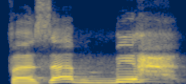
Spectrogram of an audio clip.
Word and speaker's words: فسبح: ফাসাব্বিহ, বিহ এখানে বড় হা, এটা হচ্ছে হা, এটা হচ্ছে হা, এজন্য এখানে বড় হা উচ্চারণ করবেন। যদি ছোট হা উচ্চারণ করেন তাহলে কিন্তু হবে না।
